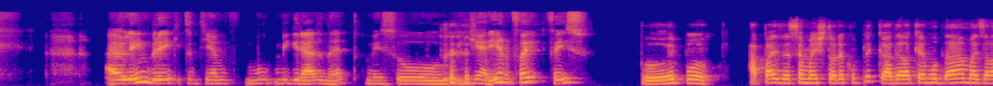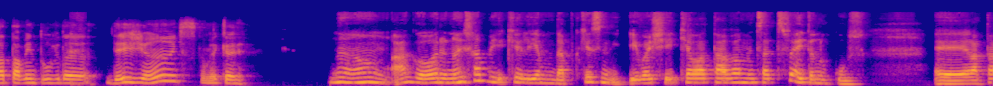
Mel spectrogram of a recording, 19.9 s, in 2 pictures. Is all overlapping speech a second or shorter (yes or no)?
yes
